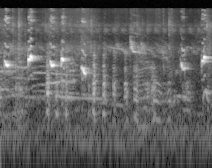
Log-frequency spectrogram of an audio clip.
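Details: Yellow-vented bulbul in lively song for training cage birds: short whistled notes near two kilohertz at an irregular pace, mixed with softer chattering phrases and a rising whistle near the end.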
